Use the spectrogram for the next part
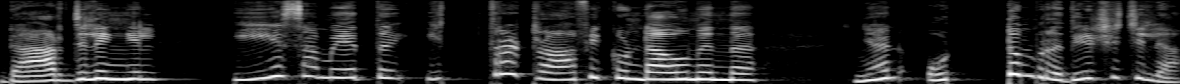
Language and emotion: Malayalam, surprised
